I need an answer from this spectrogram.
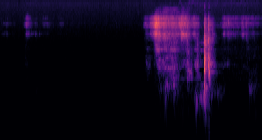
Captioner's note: silence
